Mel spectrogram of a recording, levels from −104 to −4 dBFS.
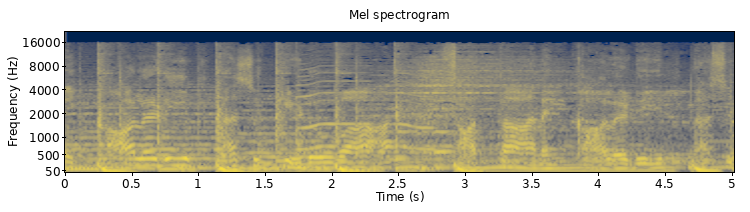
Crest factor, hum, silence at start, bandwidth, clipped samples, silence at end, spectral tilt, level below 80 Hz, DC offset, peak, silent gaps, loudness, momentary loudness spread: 14 dB; none; 0 s; 16.5 kHz; under 0.1%; 0 s; -4.5 dB/octave; -24 dBFS; under 0.1%; -2 dBFS; none; -16 LUFS; 5 LU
